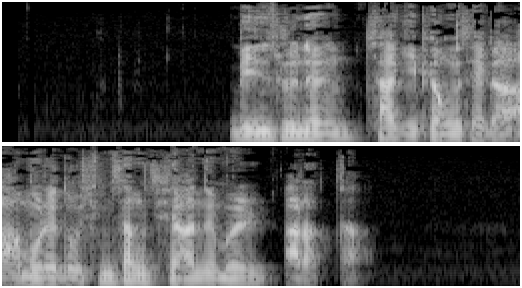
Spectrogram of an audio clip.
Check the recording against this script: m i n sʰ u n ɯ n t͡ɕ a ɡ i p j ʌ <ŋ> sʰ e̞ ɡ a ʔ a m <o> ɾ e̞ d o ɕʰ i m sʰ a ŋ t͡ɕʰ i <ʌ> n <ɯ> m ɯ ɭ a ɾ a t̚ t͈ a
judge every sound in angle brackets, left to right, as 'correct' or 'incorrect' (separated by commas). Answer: correct, incorrect, incorrect, correct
